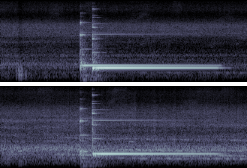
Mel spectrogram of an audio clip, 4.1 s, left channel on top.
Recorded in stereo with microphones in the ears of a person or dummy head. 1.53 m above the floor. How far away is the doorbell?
About 1.7 m.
